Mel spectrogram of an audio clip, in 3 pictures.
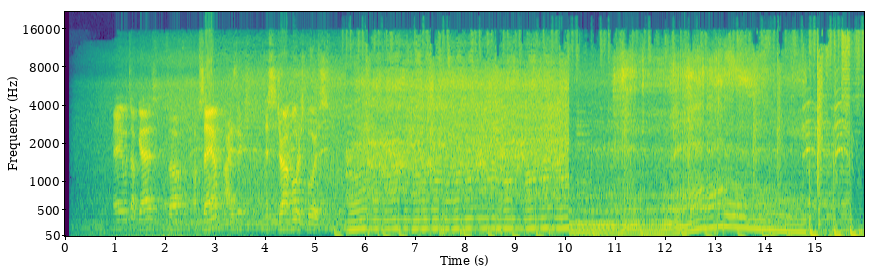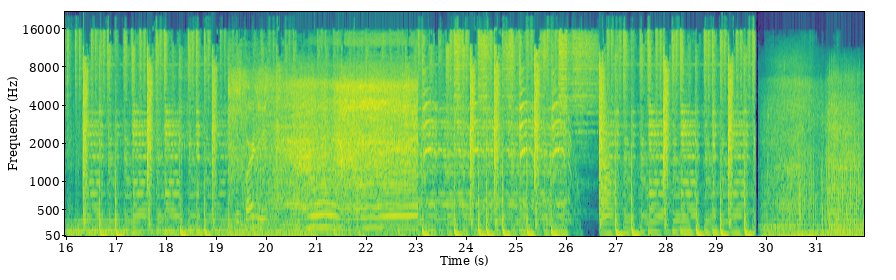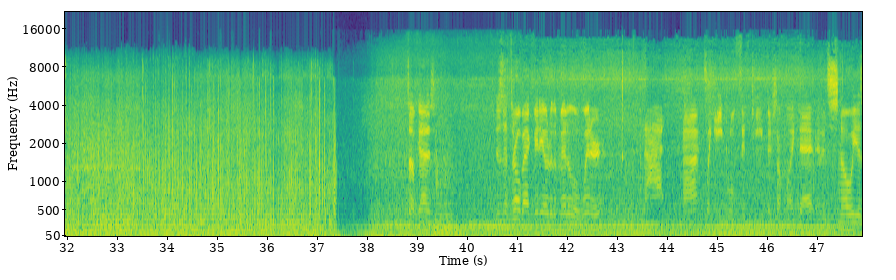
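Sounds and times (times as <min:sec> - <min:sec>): moving vehicle rumble: 0:00.1 - 0:23.4, 0:29.7 - 0:47.9
car engine revving: 0:00.2 - 0:23.3, 0:36.4 - 0:47.9
regular thumps: 0:12.7 - 0:22.0
wind buffeting microphone: 0:29.9 - 0:40.6.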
